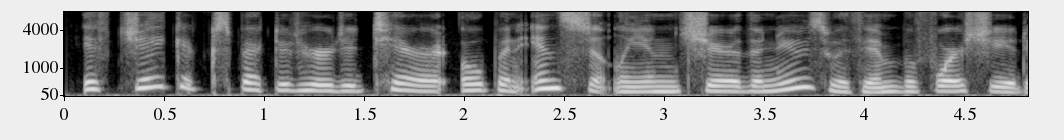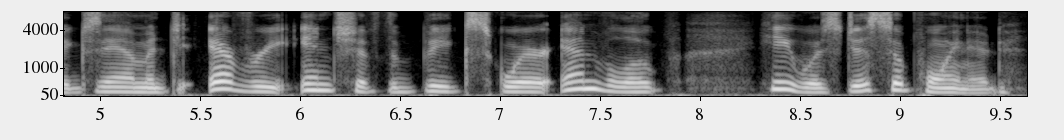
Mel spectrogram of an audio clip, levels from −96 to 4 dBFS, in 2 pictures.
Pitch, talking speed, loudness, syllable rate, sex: 200 Hz, 180 wpm, -16 LUFS, 5.5 syllables/s, female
